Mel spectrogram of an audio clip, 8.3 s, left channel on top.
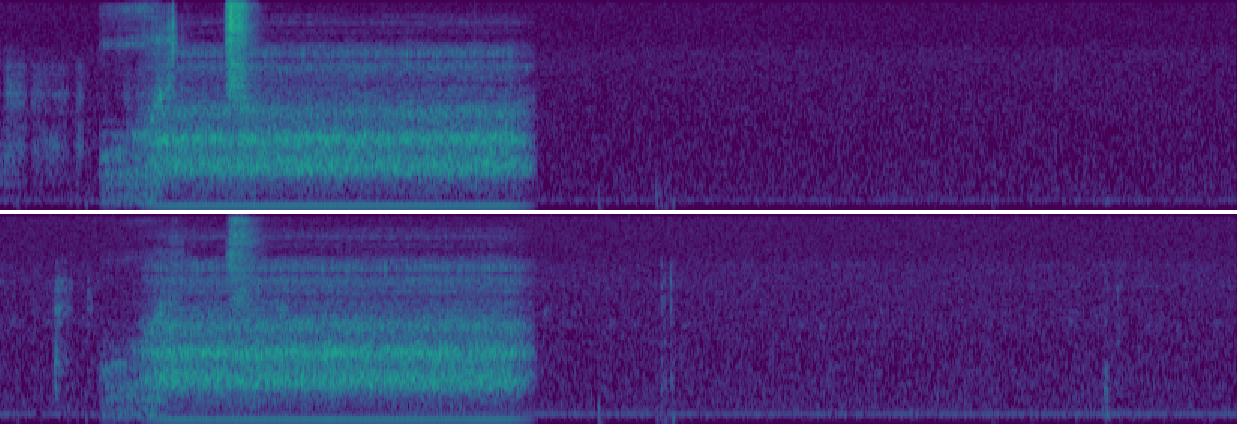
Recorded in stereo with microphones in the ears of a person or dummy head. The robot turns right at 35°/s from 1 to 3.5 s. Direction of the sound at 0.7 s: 85° left.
